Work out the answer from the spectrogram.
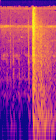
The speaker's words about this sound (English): So our stealth kill doesn't have to be close. We can do the stealth kill from far away. Let's take the shot.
